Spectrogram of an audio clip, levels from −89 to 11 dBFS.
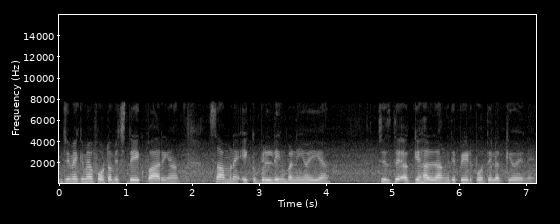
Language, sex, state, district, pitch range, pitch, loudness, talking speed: Punjabi, female, Delhi, New Delhi, 195-215 Hz, 200 Hz, -17 LUFS, 210 wpm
